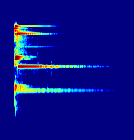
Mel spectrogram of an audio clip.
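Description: A bell-like chime struck once about a quarter second in, ringing with several clear tones and dying away over about a second and a half.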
